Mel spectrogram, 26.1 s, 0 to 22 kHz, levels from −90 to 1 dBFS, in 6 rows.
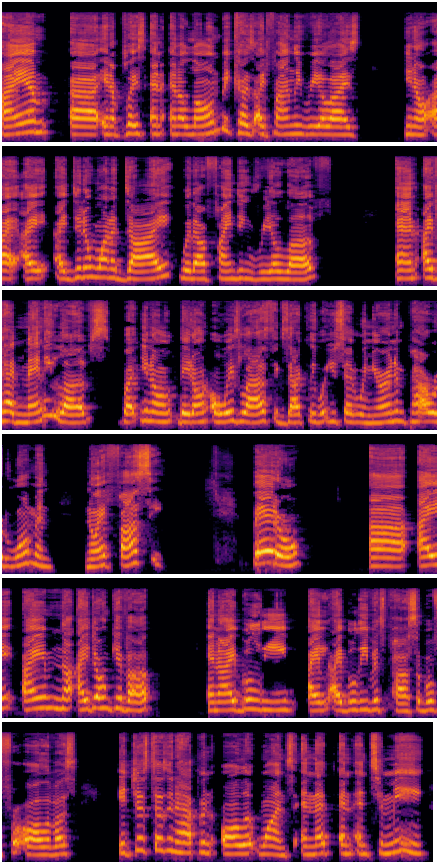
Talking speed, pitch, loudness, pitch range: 195 wpm, 245 Hz, -18 LUFS, 230-265 Hz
